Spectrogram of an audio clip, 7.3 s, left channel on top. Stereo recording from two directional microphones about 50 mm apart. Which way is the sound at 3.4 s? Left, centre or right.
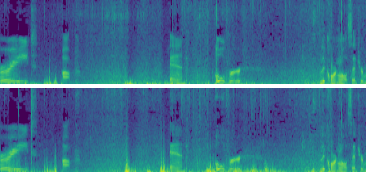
Left.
